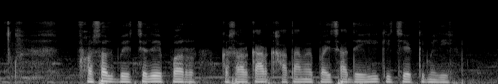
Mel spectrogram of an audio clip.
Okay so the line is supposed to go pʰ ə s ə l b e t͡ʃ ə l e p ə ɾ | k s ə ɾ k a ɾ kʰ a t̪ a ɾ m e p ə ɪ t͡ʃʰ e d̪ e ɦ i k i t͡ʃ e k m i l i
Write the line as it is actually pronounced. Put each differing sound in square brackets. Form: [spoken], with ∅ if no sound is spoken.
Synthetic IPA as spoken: pʰ ə s ə l b e t͡ʃ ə l e p ə ɾ | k s ə ɾ k a ɾ kʰ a t̪ a [∅] m e p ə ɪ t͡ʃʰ [a] d̪ e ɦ i k i t͡ʃ e k m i l i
